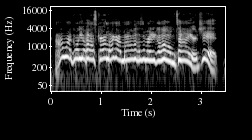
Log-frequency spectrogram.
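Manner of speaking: high-pitched mock complaint; exasperated refusal. Mom telling her sister she's going home, exasperated high voice. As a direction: protest wearily but loudly high, imitating mom.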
